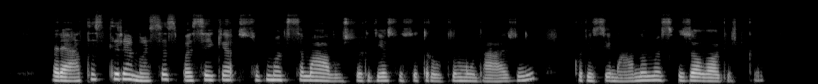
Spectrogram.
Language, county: Lithuanian, Alytus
